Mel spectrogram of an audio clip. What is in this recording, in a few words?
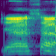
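"jasa", Malay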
